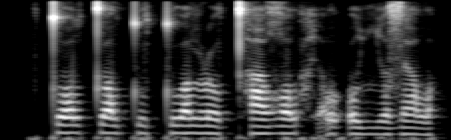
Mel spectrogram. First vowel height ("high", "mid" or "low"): mid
